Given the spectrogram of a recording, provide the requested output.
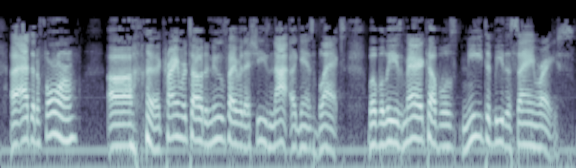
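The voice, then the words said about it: Southern American accent. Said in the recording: “my accent, you know, I'm from ... the South”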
